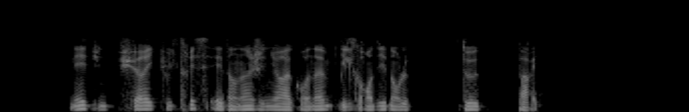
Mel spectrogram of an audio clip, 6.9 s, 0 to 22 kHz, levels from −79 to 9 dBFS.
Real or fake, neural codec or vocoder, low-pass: real; none; 5.4 kHz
